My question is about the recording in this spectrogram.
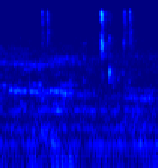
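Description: A few short computer mouse clicks over a low hiss, the sharpest a little past the middle.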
